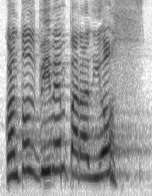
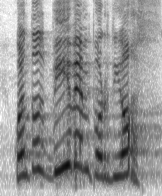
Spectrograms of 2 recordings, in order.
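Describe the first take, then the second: First: Said in the usual way. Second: Slow, louder ¿Cuántos viven por Dios?, viven leaned on; preacher's punch on viven; stress on viven. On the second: Shown as a demonstration. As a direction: draw out viven and press it. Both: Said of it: "vivir por Dios".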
